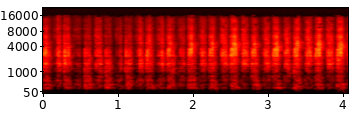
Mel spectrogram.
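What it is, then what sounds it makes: Scratch-art card being scraped. A wooden stick scratches the black coating of a flat, solid scratch-art card page with rapid, short, fairly regular strokes. Each stroke makes a dry, raspy scrape with bright, hissy texture and a brief, dead stop.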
